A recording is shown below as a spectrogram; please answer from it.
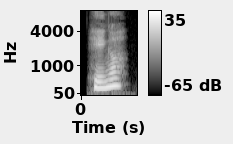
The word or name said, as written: hænger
